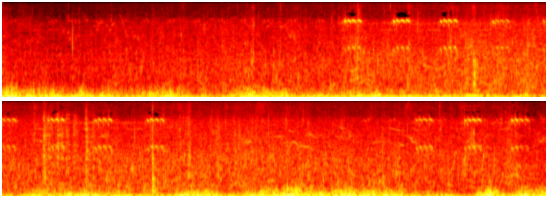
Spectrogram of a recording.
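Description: Wind buffeting the microphone with a heavy, uneven low rumble. From about a third of the way in, a short high chirp repeats about twice a second.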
